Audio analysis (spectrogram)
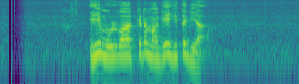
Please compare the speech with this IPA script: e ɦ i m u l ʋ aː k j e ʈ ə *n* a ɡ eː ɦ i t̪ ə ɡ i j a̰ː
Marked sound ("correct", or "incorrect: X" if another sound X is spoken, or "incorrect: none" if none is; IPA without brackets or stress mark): incorrect: m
